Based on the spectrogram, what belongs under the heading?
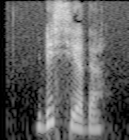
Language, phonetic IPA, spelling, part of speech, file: Russian, [bʲɪˈsʲedə], беседа, noun, Ru-беседа.ogg
- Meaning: 1. conversation, talk 2. conference, discussion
